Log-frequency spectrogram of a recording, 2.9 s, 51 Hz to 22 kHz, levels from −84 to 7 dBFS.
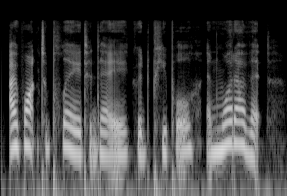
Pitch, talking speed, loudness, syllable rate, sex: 210 Hz, 250 wpm, -20 LUFS, 5.2 syllables/s, female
